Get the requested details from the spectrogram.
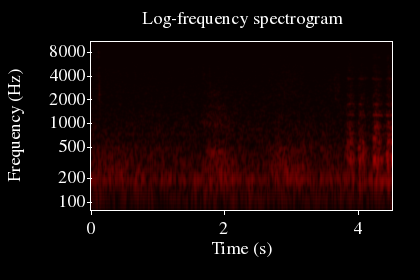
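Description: A graphite pencil draws wave lines on a stack of white drawing paper resting on a dark table. A soft, continuous scratching rub of the pencil tip on the paper carries on throughout, with a few brighter, slightly louder strokes near the end.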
